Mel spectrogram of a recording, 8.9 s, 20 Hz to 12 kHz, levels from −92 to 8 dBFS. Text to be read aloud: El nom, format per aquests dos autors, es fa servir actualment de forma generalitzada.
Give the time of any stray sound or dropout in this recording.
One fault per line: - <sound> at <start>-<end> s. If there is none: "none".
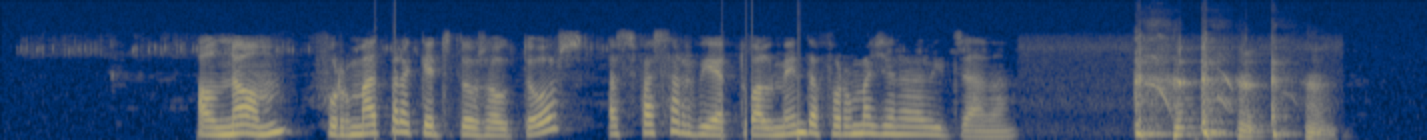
- dropout at 4.7-4.7 s
- cough at 7.1-8.4 s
